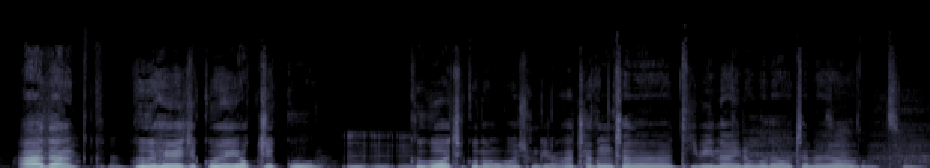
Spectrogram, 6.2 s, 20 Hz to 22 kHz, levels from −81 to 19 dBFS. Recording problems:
none

